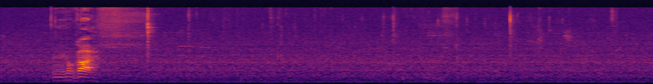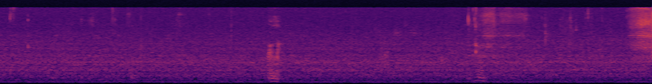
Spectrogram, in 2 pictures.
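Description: A young man eats a banana close by, chewing wetly.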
